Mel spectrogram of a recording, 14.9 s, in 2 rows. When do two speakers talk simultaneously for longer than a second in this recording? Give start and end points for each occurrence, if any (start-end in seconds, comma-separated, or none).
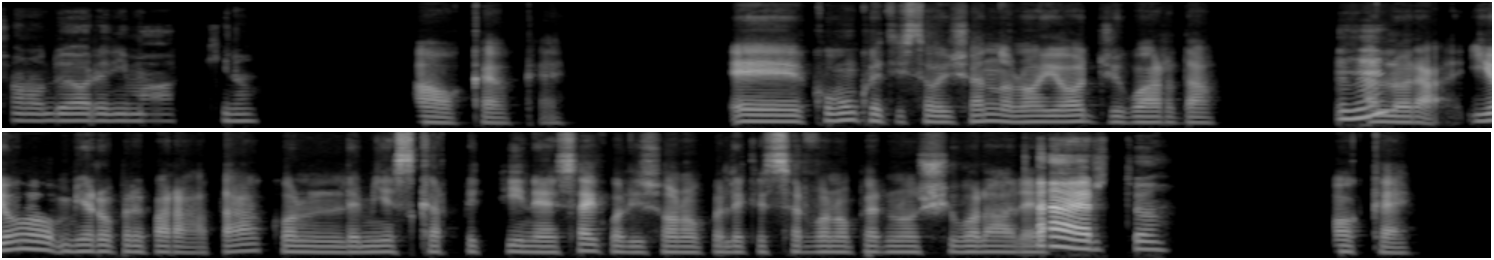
none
